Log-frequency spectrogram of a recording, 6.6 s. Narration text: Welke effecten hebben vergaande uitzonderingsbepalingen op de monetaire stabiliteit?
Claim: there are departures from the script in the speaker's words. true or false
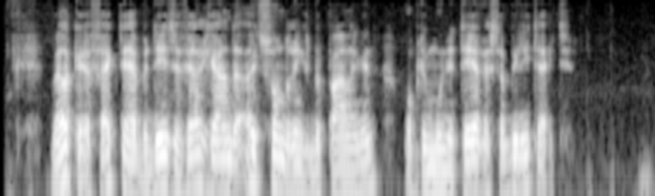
true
